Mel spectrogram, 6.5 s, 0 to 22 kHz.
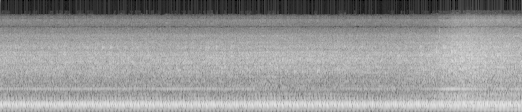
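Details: Mercedes C55 AMG V8, first cold start after intake manifold install: deep uneven loping idle about two or three beats a second; rough idle because the MAP sensor was left unplugged.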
